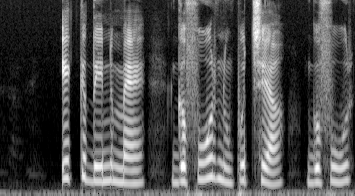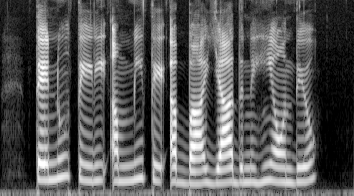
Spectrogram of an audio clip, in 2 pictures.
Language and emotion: Punjabi, neutral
